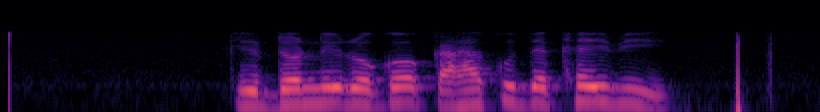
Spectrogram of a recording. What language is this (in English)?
Odia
